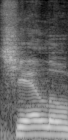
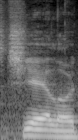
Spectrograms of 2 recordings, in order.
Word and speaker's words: cielo: I wonder if Cielo means Sky. Hold on a second. What is Cielo? Cielo meaning. Oh, sweet lord. Cielo is Spanish and Italian for sky.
